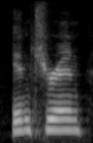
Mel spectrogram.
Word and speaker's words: Inisherin: I got a chance to catch The Witcher Blood Origin, The Fablemans, Banshees of Inisherin, even though it's spelled Inisherin, they say in the movie Inisherin, plus Knives Out Glass Onion.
